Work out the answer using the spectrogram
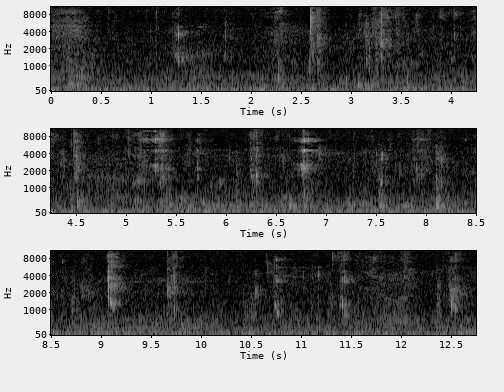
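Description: Faint close-miked chewing of fried luchi bread with ghugni: scattered soft wet clicks and light crunches, with a few sharper ones.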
